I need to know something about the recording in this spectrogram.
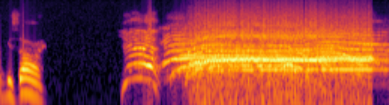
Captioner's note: group cheering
